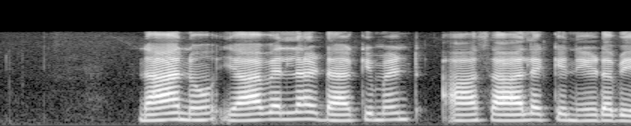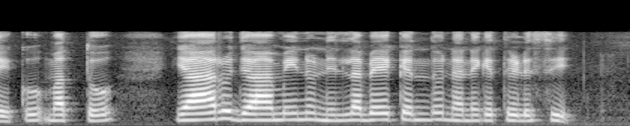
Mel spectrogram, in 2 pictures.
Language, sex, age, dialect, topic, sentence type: Kannada, female, 36-40, Coastal/Dakshin, banking, question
